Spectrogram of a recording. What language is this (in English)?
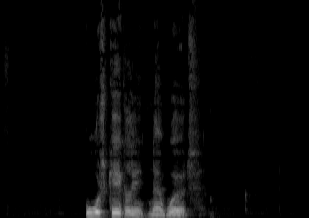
Western Frisian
